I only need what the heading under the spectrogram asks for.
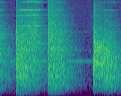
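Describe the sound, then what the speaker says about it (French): Three sharp hammer blows strike a hard, stuck-together lump of sodium hydroxide pellets, each a loud crack followed by a short ringing decay, spaced unevenly and heard alone. "On va l'ouvrir avec le marteau."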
